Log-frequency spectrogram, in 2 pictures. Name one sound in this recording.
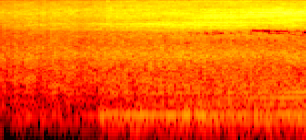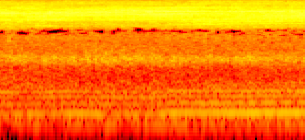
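A dog rolls and wriggles on its back, rustling the grass close by.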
